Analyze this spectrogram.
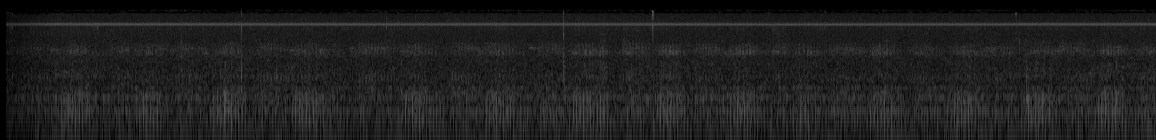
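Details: Domestic cat purring softly, a low rumbling pulse rising and falling about once a second, over a constant thin high electronic whine.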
